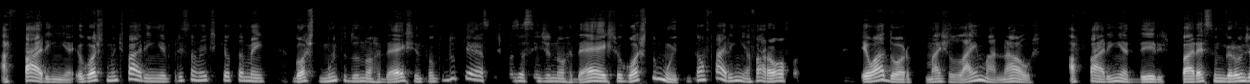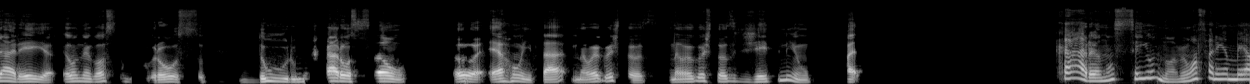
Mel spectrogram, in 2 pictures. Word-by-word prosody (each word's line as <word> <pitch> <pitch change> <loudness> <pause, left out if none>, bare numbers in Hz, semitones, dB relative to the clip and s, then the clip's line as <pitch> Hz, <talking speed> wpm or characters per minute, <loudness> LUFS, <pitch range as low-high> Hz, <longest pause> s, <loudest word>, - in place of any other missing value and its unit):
A - - -3
farinha, 120 -9 0
eu 120 - -2
gosto 185 +4 +3
muito 190 +3 -3
de - - -23
farinha 145 - 0
e - - -7
principalmente 185 +6 -7
que - - -5
eu 180 - -4
também 160 -6 -4 0.3
gosto 140 0 -2
muito 180 +6 -4
do 145 -2 -6
nordeste, 135 +2 -1
então 135 +1 -8
tudo 225 - -10
que 270 - -12
é 250 - 0
essas 195 -2 -7
coisas 155 -1 -8
assim 155 - -12
de 145 0 -7
nordeste 145 +3 0
eu 150 - -1
gosto 195 - -1
muito. 230 - -2
Então 200 +1 -3
farinha, 165 -8 -2
farofa, 150 +4 -1 0.6
eu 135 - +4
adoro, 120 - +1
mas 130 +4 -4
lá 110 +4 -2
em 185 - 0
Manaus, 120 - -2 0.3
a - - 0
farinha 135 +2 -2
deles 115 +1 -1
parece 135 +5 +2
um 145 - -2
grão 140 +2 +4
de 165 0 +3
areia, 130 -7 +3
é 125 - 0
um 140 - +3
negócio 135 0 -1 0.3
grosso, 115 +1 0 0.3
duro, 130 +5 +1
uns 125 +2 -6
caroção. 140 - +7 0.5
Oh, - - +7
é 130 - +6
ruim, 140 -5 0
tá. 115 +1 +4
Não 110 +2 -2
é 140 - +4
gostoso, 150 - -2 0.2
não - - 0
é 130 - +2
gostoso 145 -3 -1
de 125 - -17
jeito 125 +7 -1
nenhum. 185 - -1 0.4
Pa - - +4 2.0
Cara, 245 - +2
não 190 +8 0
sei 260 +3 -3
o 300 - -2
nome, 130 - -4
é - - -2
uma 250 - +1
farinha 260 -3 -1
meio 230 0 +2
140 Hz, 180 wpm, -22 LUFS, 125-175 Hz, 2.0 s, caroção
